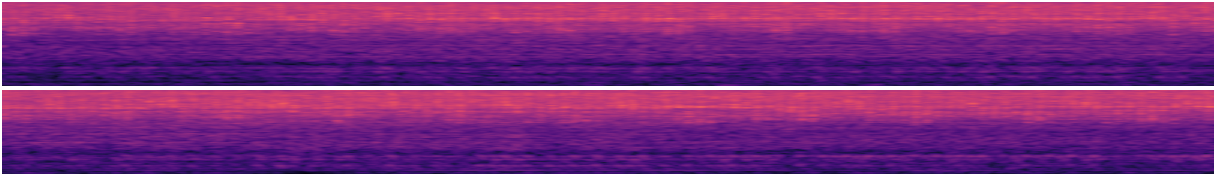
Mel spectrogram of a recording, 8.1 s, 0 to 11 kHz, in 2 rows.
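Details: 2004 Mitsubishi Lancer Ralliart idling with a dull, uneven knock under a bright hiss, source unknown; new coils, plugs, belt tensioner, idler pulley, harmonic balancer, serpentine belt, thermostat, valve cover gasket and a short aftermarket intake.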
